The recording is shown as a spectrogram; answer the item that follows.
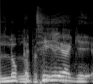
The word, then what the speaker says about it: Lopetegui: Vi pratade om tränaren Julien Lopetegui. Lopetegui. Ja, ja, exakt. Klarar aldrig av de där spanska uttalen.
